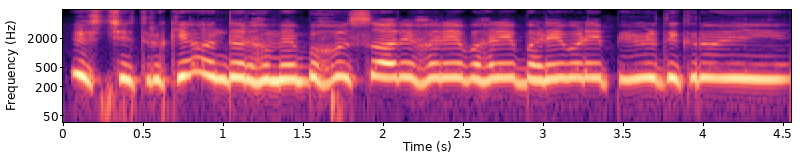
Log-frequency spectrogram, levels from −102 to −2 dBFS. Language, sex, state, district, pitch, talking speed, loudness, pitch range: Hindi, female, Madhya Pradesh, Bhopal, 300 Hz, 185 wpm, -14 LUFS, 285-310 Hz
